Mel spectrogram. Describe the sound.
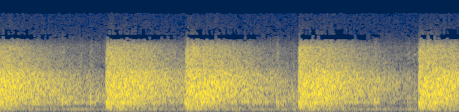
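Gunshots in an old-time western drama shootout: a rapid series of loud blasts at fairly even intervals, each hitting sharply and then decaying into a long, noisy tail, with no talk.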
